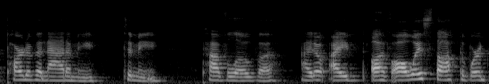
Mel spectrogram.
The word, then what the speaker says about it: Pavlova: It's pronounced with a V to Google. So, Pavlova. Pavlova.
